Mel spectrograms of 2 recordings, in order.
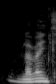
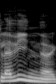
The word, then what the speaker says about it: LaVine: Lavigne, c'est ce qu'il faut pas dire, justement, la mauvaise prononciation. Zach Lavine qui continue un peu de faire ses trucs habituels.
